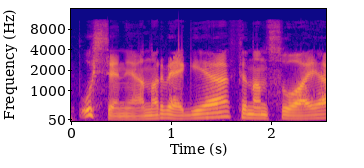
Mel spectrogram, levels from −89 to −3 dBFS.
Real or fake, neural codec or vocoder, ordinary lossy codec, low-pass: real; none; AAC, 48 kbps; 10.8 kHz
